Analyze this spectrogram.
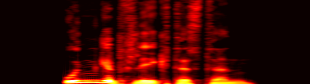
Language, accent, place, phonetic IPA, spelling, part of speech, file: German, Germany, Berlin, [ˈʊnɡəˌp͡fleːktəstn̩], ungepflegtesten, adjective, De-ungepflegtesten.ogg
- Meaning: 1. superlative degree of ungepflegt 2. inflection of ungepflegt: strong genitive masculine/neuter singular superlative degree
